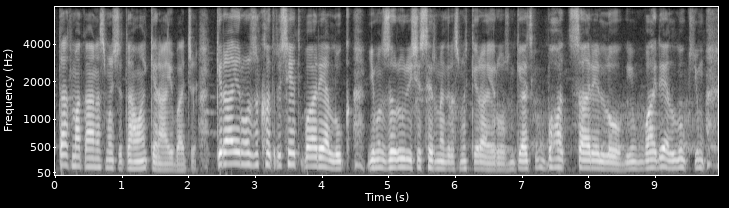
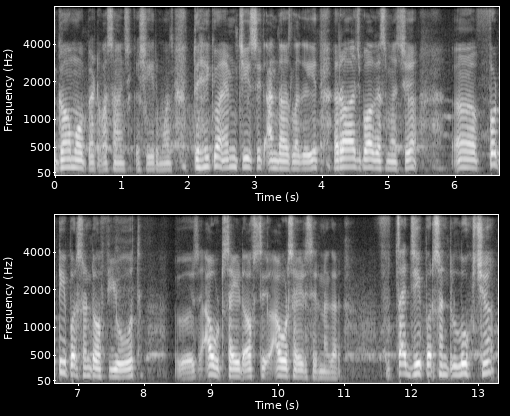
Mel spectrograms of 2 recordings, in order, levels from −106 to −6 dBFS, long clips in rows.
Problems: constant background noise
